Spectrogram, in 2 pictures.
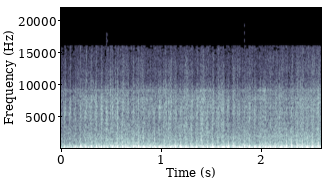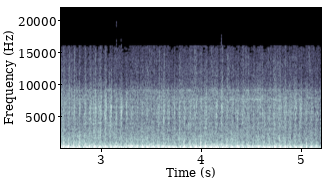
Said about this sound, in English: The EC-130 helicopter has been named Spirit of Mercy and is available 24/7.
